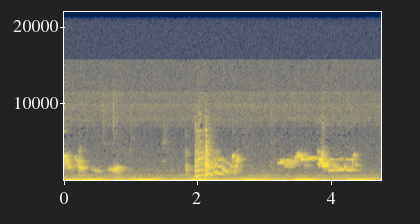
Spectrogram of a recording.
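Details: Singing parakeets, described as happy, give scratchy chirped phrases and a buzzy, rising squawk, then a longer wavering warble, with a pulsing low hum beneath.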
